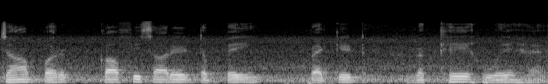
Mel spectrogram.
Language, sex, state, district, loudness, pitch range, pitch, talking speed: Hindi, male, Haryana, Rohtak, -17 LUFS, 105-110 Hz, 110 Hz, 100 wpm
